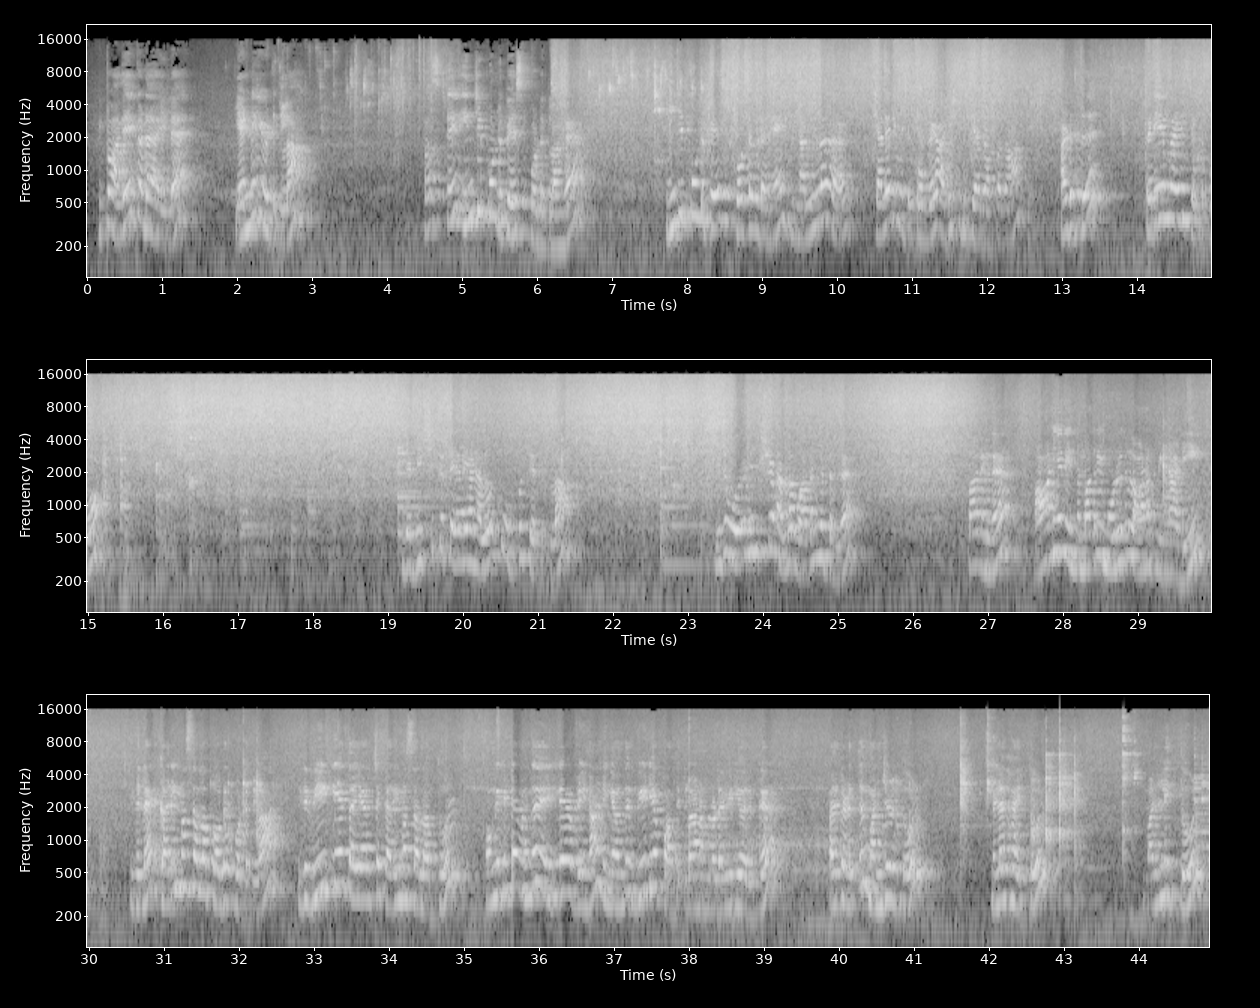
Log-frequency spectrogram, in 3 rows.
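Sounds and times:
woman talking: 0.2 - 3.0, 4.5 - 6.8, 7.7 - 15.3, 19.2 - 21.6, 23.4 - 25.3, 26.8 - 30.0, 30.6 - 41.3, 42.0 - 42.9, 44.0 - 44.9
onions sizzling in hot oil: 3.4 - 5.1, 6.2 - 39.3.

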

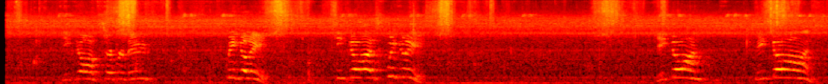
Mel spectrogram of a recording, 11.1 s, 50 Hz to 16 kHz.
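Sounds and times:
high hiss: 0.1 - 11.0
low steady hum: 0.1 - 11.0.

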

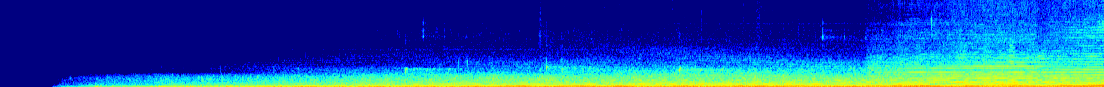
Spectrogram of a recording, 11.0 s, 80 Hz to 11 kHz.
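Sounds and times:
low rumbling noise: 0.7 - 11.0.

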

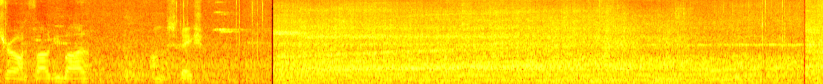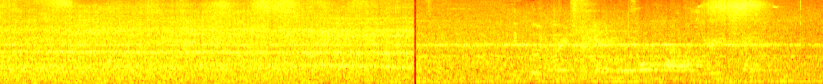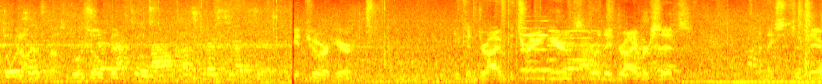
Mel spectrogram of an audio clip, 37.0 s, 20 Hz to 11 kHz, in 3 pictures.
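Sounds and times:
subway train wheels rumbling: 0.0 - 37.0
high whining tones: 32.4 - 34.6.

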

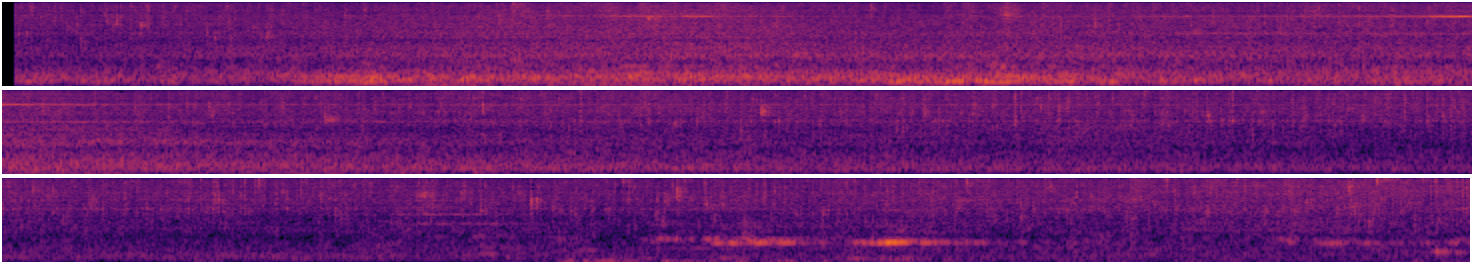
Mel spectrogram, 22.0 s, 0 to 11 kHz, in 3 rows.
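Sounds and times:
tram passing rumble: 0.2 - 12.8.

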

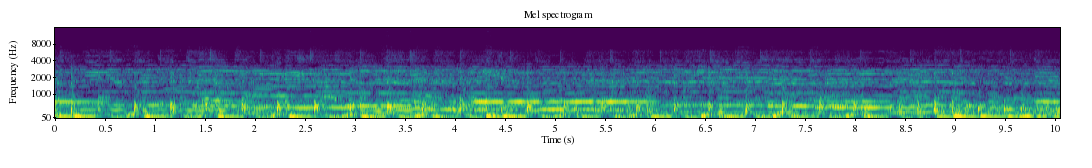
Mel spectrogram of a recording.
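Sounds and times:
keyboard melody: 0.0 - 10.0
steady drum beat: 0.0 - 10.0.

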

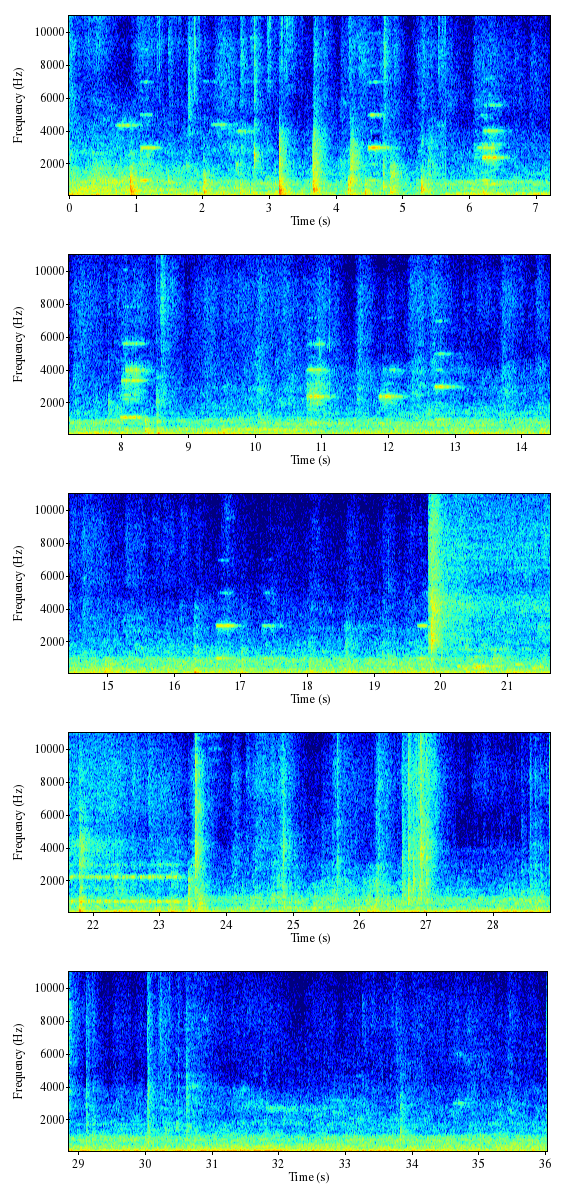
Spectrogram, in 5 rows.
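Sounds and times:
bus engine and road rumble: 0.0 - 36.0.

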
